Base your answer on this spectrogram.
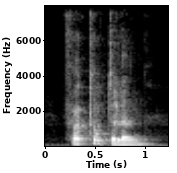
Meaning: to pamper, to coddle
- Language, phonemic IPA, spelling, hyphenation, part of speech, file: Dutch, /vərˈtru.tə.lə(n)/, vertroetelen, ver‧troe‧te‧len, verb, Nl-vertroetelen.ogg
